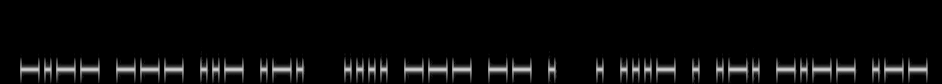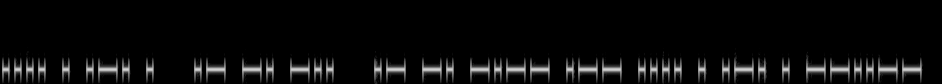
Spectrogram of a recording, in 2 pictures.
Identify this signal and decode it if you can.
Morse code, heard as a keyed tone, about 20 wpm, 700 Hz. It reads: YOUR HOME EVERYWHERE AND ANYWHERE,
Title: Sentences from Top 1600 Words 20wpm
